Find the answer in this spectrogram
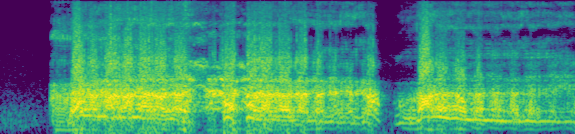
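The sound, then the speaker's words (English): A boat engine bursts into life with a loud, rough, growling roar that holds steady, drops out briefly for a moment, then surges back at full strength. “Okay, I'm starting the engine now.”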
